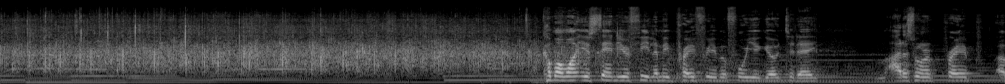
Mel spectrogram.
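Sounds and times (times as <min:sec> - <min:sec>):
audience clapping: 0:00.0 - 0:06.6
speech: 0:05.4 - 0:08.3, 0:08.9 - 0:10.0.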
